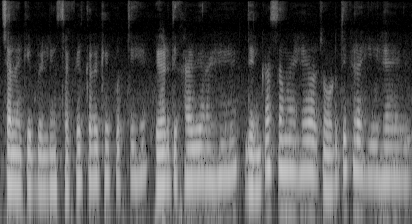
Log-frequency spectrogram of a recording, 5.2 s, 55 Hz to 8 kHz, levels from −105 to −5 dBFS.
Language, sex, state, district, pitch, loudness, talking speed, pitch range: Hindi, male, Bihar, Lakhisarai, 150 Hz, -37 LUFS, 255 wpm, 135-165 Hz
